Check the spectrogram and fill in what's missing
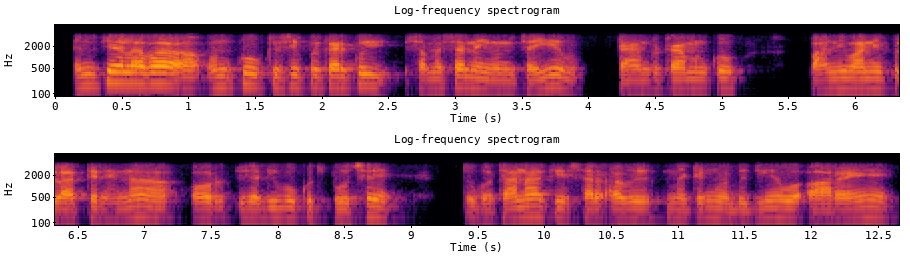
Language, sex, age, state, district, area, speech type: Hindi, male, 18-30, Rajasthan, Jaipur, urban, conversation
